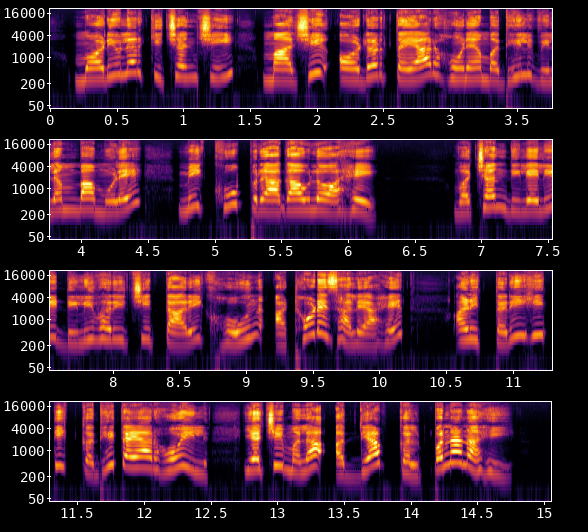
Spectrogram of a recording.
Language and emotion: Marathi, angry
